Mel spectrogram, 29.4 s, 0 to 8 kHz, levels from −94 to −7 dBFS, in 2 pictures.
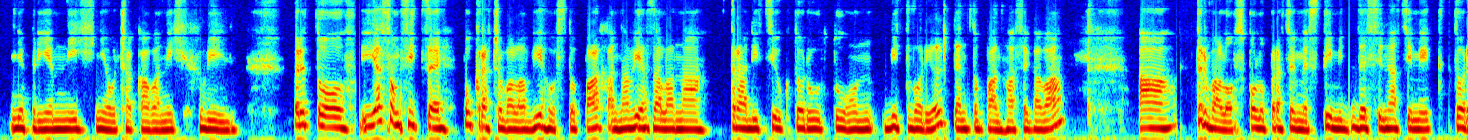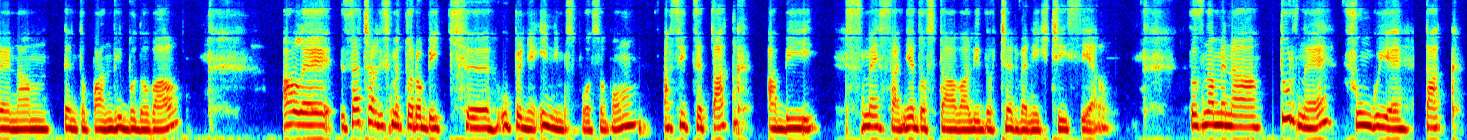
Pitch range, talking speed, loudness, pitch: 150-190 Hz, 115 wpm, -14 LUFS, 165 Hz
